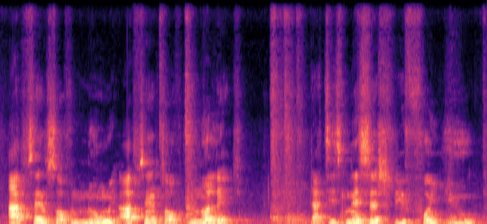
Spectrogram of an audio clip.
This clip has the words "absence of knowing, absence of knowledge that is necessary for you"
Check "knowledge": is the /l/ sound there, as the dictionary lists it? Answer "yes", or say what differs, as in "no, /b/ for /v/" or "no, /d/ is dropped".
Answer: yes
